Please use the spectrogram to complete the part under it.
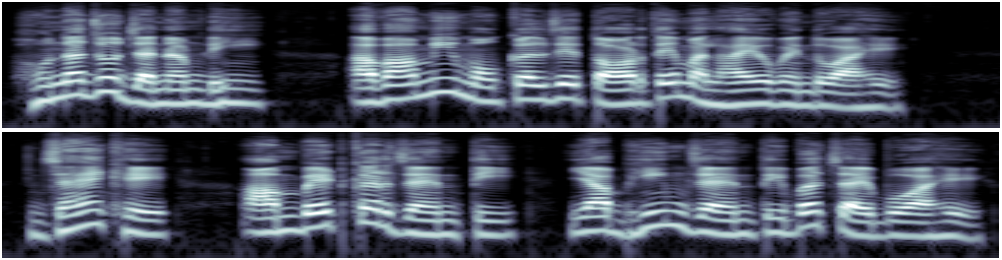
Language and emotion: Sindhi, neutral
